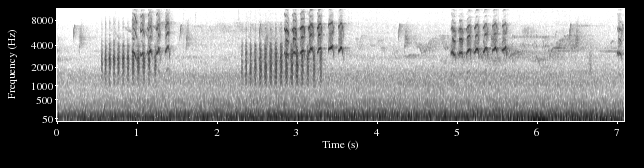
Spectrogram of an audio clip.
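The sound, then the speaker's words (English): Oriole fledglings beg from adults in oak trees while an overworked parent chatters. Three bursts of rapid, buzzy, high-pitched calls stand out over a steady low background hum. “I don't have my oriole feeders up, but I knew these families had been around hoovering insects out of the oaks, the noisy fledglings still begging from the adults, which sounds like this. The chattering is the overworked parent.”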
